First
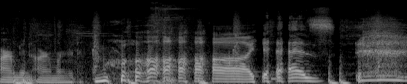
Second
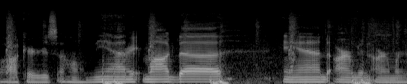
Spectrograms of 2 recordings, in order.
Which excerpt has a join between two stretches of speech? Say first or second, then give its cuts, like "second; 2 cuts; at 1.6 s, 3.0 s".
second; 1 cut; at 1.4 s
